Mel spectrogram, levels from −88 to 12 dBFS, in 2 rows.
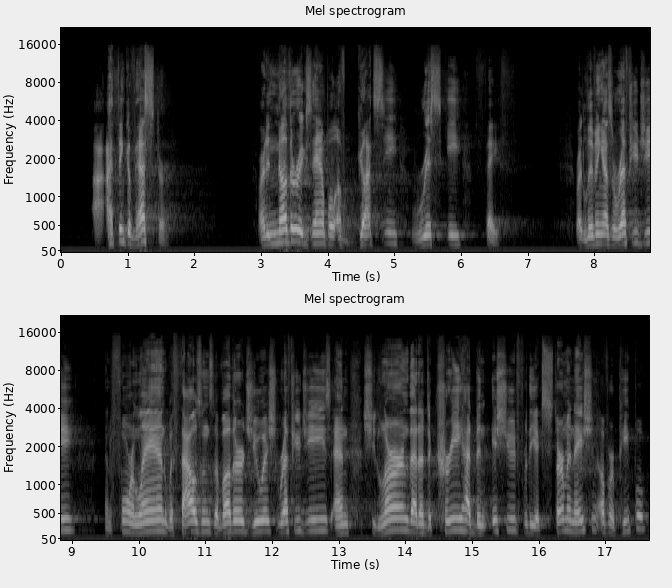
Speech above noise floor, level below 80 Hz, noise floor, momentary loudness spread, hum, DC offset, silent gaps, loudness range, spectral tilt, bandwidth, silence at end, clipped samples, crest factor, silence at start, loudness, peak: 43 dB; -76 dBFS; -75 dBFS; 12 LU; none; under 0.1%; none; 5 LU; -2 dB/octave; 16 kHz; 0.1 s; under 0.1%; 20 dB; 0.5 s; -31 LUFS; -14 dBFS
